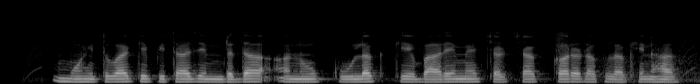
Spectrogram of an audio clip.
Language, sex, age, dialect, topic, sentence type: Magahi, male, 25-30, Western, agriculture, statement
